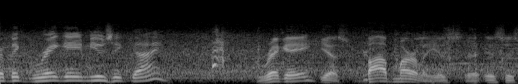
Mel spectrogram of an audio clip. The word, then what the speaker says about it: reggae: Reggae? Yes. Bob Marley is his father. Why are you guys laughing? I knew how to say it, too. Reggae. You said it like you thought it was Italian food.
